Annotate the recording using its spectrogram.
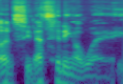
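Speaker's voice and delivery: usual speaking voice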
